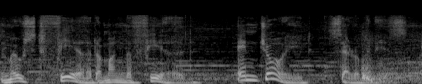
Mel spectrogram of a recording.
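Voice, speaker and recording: A man speaks while music plays in the background. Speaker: narrator. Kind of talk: read story narration.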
